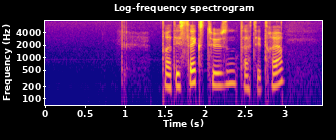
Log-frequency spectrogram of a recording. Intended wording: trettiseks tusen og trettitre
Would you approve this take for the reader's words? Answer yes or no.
yes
